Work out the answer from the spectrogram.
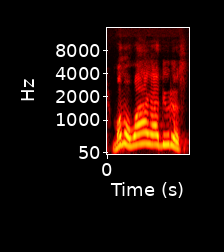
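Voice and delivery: mock child protesting to mama; whiny child. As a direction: whine like a child asking why. Grandma retelling her kids' whining.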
